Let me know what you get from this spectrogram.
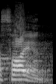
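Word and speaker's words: cyan: بعدها ال بقت ك ك سيركل سيركل اسمها ساين ساين ده اللون السماوي لون السما بص اطت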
